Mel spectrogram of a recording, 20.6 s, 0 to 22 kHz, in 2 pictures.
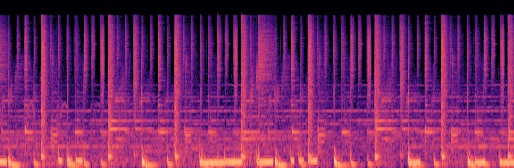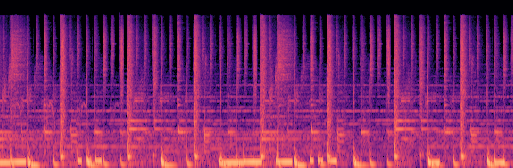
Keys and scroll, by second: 0.6-1.6 typing, 1.8 Return.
